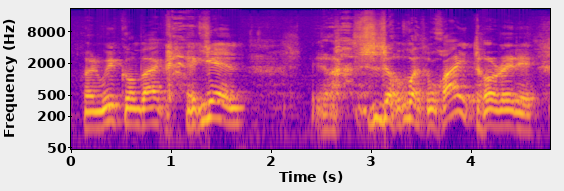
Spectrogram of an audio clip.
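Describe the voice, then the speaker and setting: A man talks at a very slow pace. Audible room echo and noticeable background noise surround his voice. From northern New Mexico (Peñasco). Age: 80s+. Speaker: war veteran. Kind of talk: interview. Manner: halting.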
